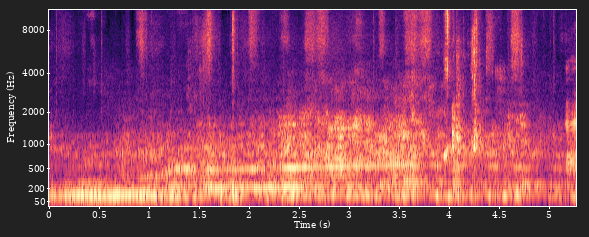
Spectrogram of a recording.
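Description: Loud exhaust from a Mercedes-AMG CLE 53 4MATIC+ coupe revving up, a rich engine roar that rises and holds close and steady for several seconds, with faint talk underneath.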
